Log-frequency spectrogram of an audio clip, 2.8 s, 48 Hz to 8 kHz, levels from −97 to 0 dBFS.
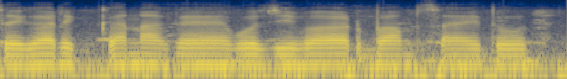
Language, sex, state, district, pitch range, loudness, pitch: Chakma, male, Tripura, Dhalai, 115-120 Hz, -15 LUFS, 115 Hz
